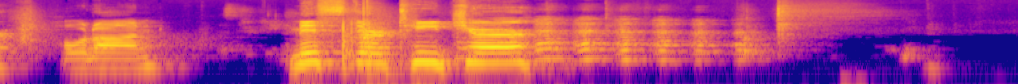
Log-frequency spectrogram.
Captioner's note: laughing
